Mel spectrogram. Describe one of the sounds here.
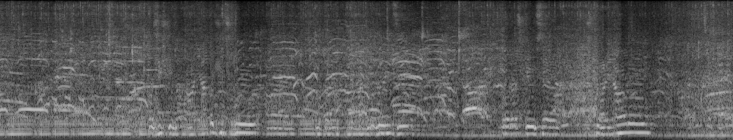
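A crowd of people cheers and shouts loudly nearby.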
